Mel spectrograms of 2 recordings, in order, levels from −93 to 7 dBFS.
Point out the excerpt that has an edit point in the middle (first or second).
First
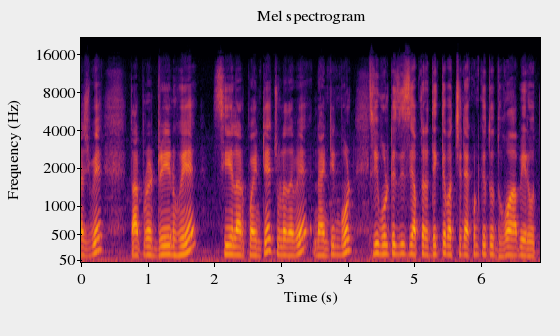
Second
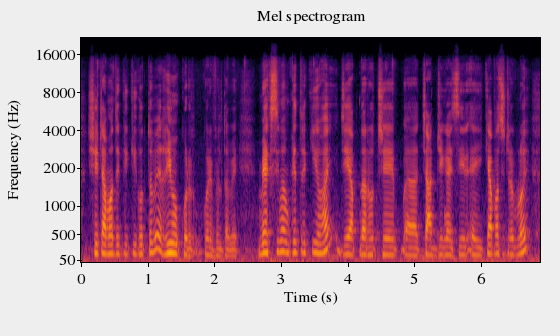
first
